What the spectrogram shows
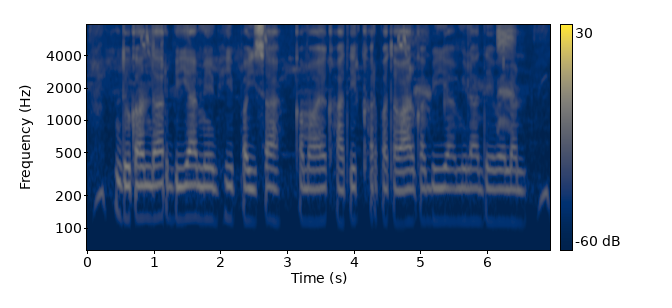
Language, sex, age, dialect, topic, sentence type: Bhojpuri, male, 18-24, Western, agriculture, statement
